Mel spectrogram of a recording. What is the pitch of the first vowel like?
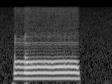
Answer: high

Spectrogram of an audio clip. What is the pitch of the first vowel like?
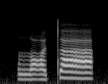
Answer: low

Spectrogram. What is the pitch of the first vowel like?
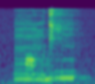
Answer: low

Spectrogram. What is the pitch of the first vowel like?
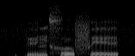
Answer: rising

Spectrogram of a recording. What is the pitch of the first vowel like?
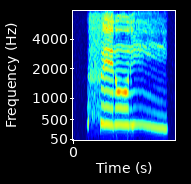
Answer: high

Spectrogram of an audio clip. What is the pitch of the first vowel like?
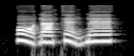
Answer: falling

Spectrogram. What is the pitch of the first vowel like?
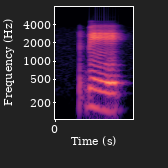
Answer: low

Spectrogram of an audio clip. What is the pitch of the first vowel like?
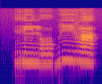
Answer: low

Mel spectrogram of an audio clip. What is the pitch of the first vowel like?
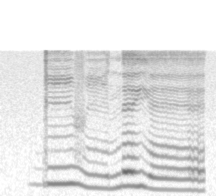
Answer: high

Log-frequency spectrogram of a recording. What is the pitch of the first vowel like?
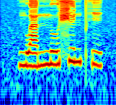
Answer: rising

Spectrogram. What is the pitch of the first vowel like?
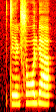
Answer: low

